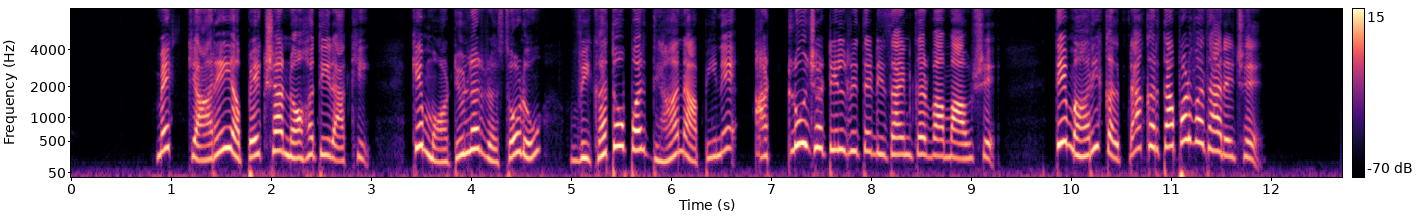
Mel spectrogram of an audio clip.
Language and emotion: Gujarati, surprised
